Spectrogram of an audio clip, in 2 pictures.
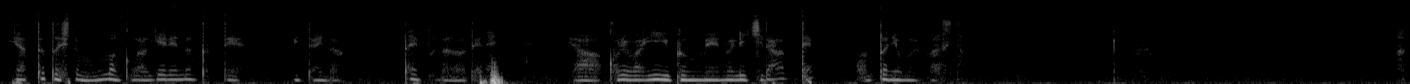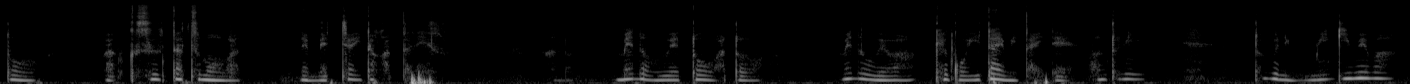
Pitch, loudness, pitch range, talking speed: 200 Hz, -39 LUFS, 180-225 Hz, 210 characters per minute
